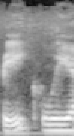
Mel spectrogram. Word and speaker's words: Bakley: Robert Blake's wife, Bonnie Lee Backley, was shot. – I think it was Bakley, actually. – Was it? – Yeah. – It's spelled B-A-K-L-E.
